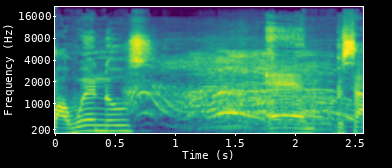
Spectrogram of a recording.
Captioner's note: audience exclaiming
